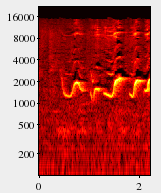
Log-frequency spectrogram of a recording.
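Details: Poksay mandarin (black-throated laughingthrush) loud song for encouraging other poksay to sing: three or four fluid, swooping whistles, each falling briefly then climbing, in quick clean sequence.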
